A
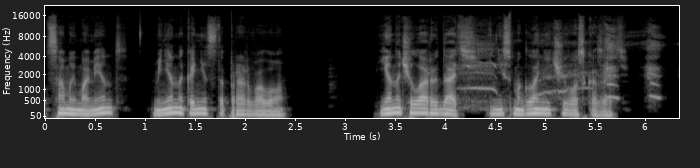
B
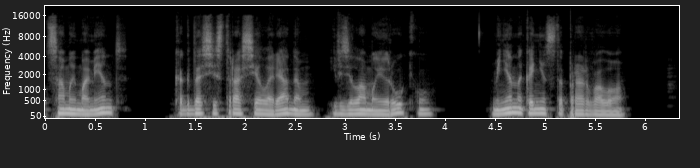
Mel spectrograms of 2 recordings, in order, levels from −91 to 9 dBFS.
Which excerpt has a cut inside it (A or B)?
A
